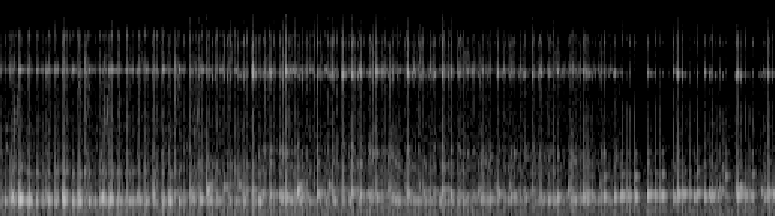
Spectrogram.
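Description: Fingertips and fingernails tapping quickly and lightly on a small glass jar filled with sparkly water, making a continuous patter of small clicks.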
